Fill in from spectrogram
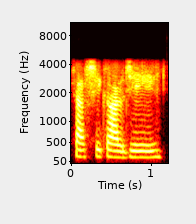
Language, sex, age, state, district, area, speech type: Punjabi, female, 45-60, Punjab, Fazilka, rural, conversation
